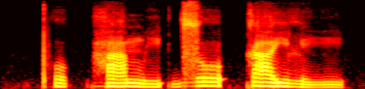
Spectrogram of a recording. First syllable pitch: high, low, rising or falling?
low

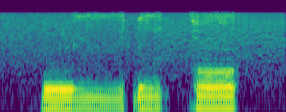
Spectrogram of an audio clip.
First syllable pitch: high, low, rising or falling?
low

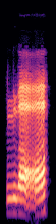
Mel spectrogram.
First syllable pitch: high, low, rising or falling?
low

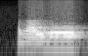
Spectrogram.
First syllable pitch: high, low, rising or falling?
low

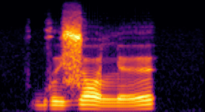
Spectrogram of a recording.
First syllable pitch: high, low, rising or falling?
low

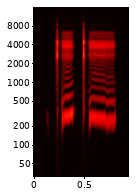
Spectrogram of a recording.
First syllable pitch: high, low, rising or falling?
rising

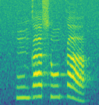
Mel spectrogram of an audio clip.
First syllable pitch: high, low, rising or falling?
high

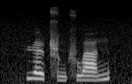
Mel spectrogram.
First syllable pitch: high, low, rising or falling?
falling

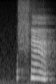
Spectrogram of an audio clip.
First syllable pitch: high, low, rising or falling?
falling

